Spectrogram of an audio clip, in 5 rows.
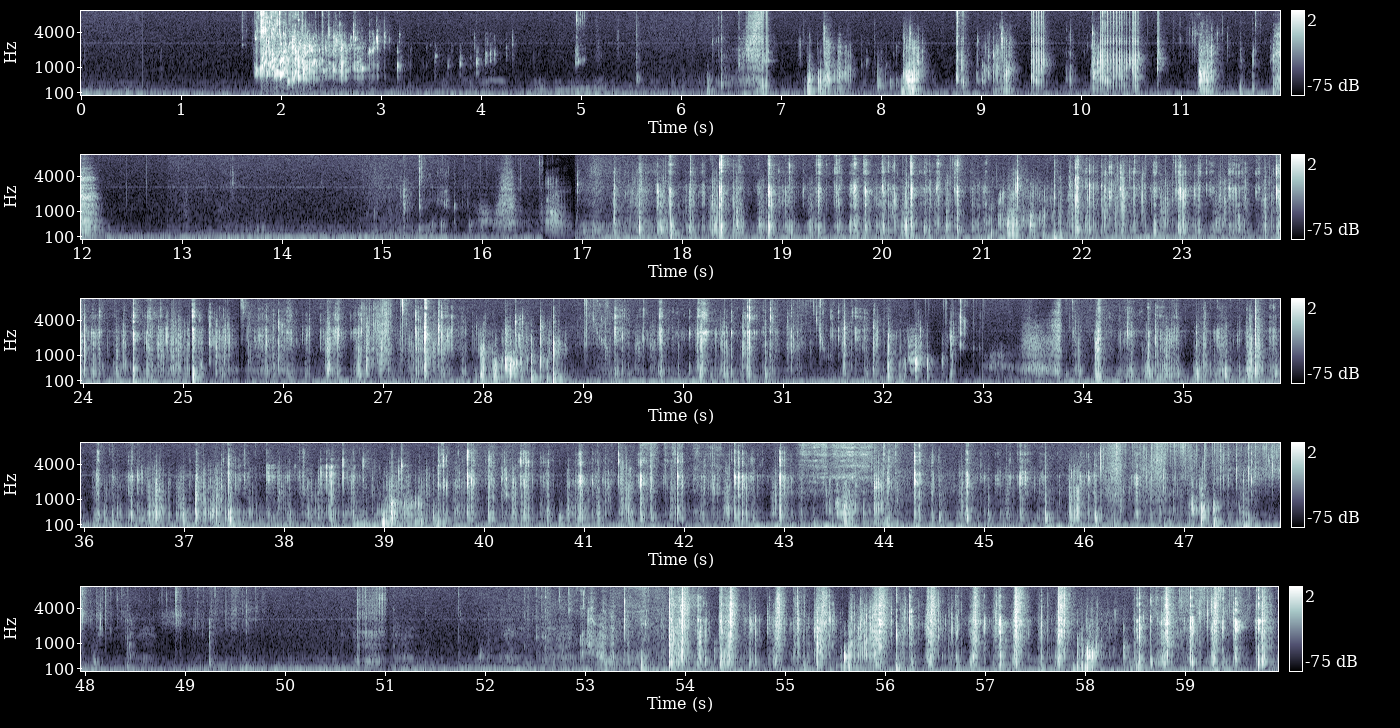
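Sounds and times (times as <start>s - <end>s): chewing soft cake: 17.0s - 49.8s, 52.0s - 59.9s.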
